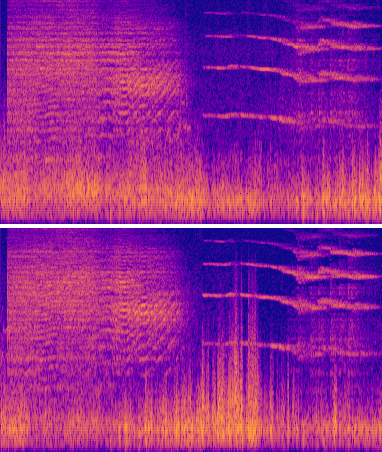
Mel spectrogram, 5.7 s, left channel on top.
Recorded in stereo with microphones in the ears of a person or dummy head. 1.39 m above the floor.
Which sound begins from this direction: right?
A squeak, at 0.1 s.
